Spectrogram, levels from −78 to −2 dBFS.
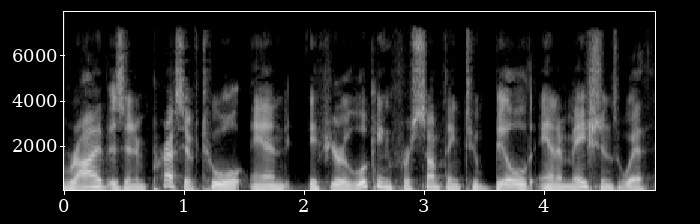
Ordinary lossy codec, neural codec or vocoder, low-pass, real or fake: MP3, 48 kbps; codec, 16 kHz, 4 kbps, FunCodec, trained on Chinese and English, 50 frames a second; 7.2 kHz; fake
